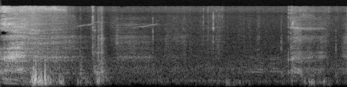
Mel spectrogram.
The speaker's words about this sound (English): I'm putting all my stuff in the rooftop box of my Nissan Xterra. You know, they have that cargo box on top. Close it up.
